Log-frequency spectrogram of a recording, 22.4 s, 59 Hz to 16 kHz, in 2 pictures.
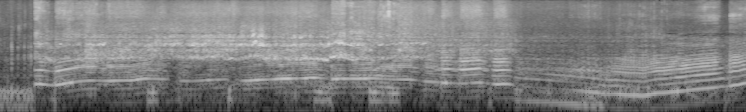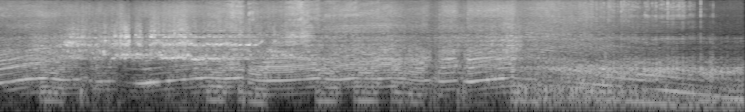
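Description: BMW E36 drifting, its straight-six engine revving hard with the revs swinging up and down and dropping sharply then climbing back about nine seconds in, over the squeal of the spinning rear tyres.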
